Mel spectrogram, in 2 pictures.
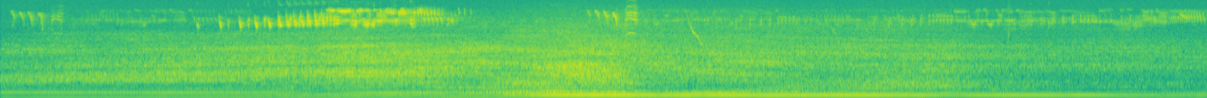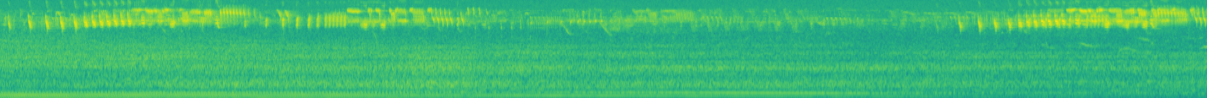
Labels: Does the vehicle move away at the end?
yes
